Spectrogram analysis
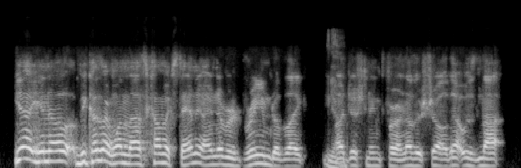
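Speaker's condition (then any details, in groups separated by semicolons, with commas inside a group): Cerebral palsy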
